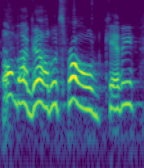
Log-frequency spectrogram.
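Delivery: high, loud, fretting grandma impression; put-on shrieky concern; worried grandma. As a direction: falsetto grandmother alarmed for a crying child. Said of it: "my grandma just heard me cry, and she's like".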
